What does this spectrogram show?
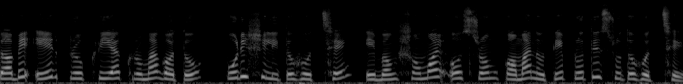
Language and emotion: Bengali, neutral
